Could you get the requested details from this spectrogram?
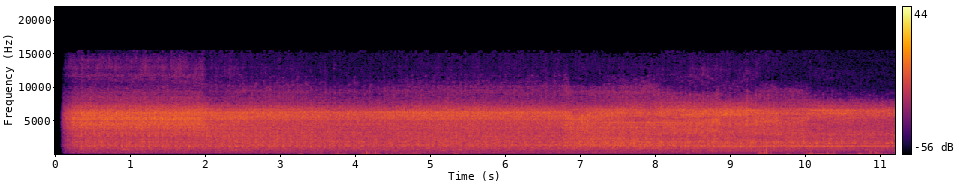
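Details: Mercedes OM272 engine at steady idle with an uneven light tapping breaking through now and then; engine knock, source not yet pinned down.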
